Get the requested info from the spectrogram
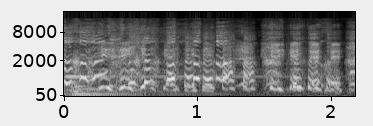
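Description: A group of children's voices laughing and giggling together, several overlapping at once.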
